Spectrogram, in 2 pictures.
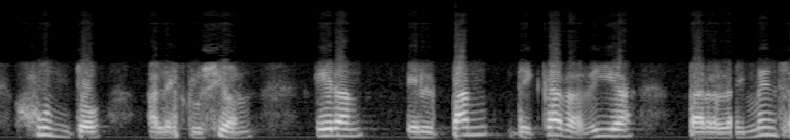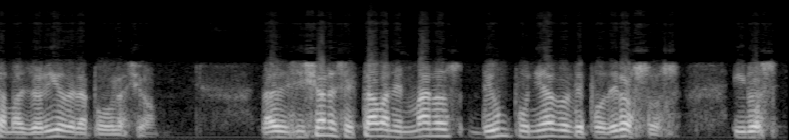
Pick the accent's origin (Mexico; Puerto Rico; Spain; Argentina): Argentina; Traicionaríamos la inteligencia de la historia, y en esto somos expertos los argentinos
